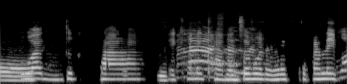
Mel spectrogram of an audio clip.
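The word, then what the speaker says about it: والضحى: সবাই বলেন তো উচ্চারণটা কি হবে? ওয়াদ্দুহা, ওয়াদ্দুহা, এখানে খানা জবর একটা আলিফ পড়ে।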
